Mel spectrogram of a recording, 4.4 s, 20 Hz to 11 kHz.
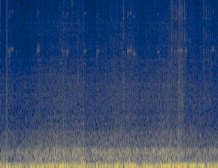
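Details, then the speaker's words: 2000 Jeep Cherokee with solid axles, a right-hand-drive Japanese-market export, driven over a bumpy test road: only deep road rumble and soft thumps over the bumps, with no squeaks, clunks or rattles. No squeaks or rattles. "this is my rattle road I used this road to listen foot squeaks and rattles if you guys can hear anything going on through the speaker there through the mic but uh boy the Jeep just takes it nice takes these bumps real nice"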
